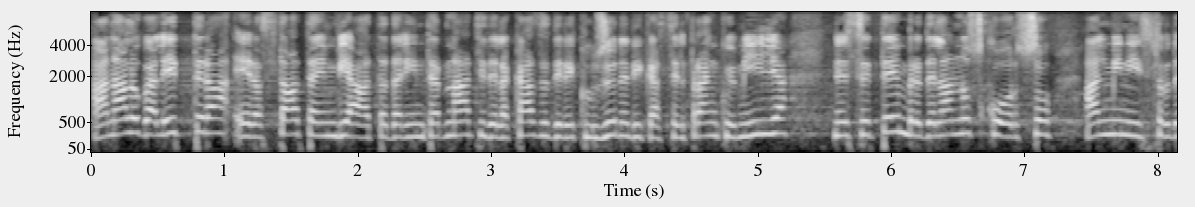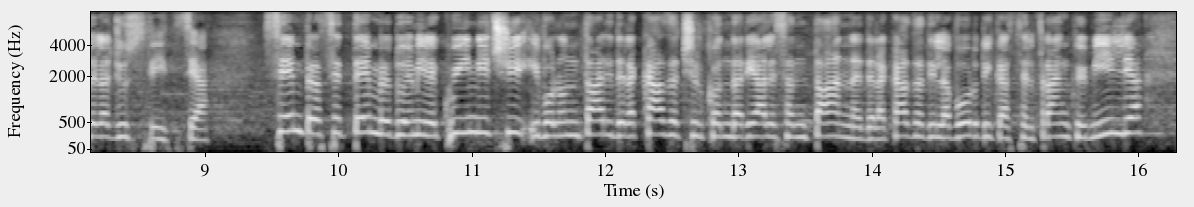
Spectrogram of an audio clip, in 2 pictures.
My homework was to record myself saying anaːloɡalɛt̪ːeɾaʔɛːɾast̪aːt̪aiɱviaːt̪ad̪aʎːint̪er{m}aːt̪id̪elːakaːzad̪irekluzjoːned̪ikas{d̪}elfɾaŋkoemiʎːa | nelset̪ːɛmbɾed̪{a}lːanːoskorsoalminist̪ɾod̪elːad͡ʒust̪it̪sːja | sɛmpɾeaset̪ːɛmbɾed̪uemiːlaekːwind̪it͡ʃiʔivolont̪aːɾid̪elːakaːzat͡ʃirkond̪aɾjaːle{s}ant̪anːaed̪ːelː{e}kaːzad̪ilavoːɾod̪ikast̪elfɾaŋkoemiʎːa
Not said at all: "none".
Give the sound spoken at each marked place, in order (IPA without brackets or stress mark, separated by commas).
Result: n, t̪, e, s, a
